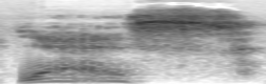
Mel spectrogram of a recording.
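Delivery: high, drawn-out cheer; acted burst of joy; delighted yes. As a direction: celebrate hearing a long-missed voice. Retelling delight at hearing accent.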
